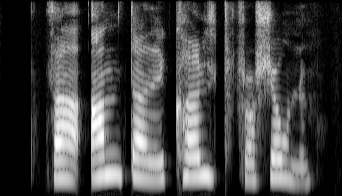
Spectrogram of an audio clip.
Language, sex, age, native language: Icelandic, male, 9, Icelandic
